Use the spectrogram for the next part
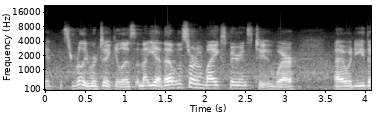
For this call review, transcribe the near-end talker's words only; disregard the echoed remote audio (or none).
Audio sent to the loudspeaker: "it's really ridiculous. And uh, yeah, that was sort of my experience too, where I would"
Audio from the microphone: none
